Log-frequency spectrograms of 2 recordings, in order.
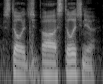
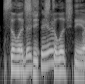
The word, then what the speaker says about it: Stolichnaya: How do you pronounce Stoli the correct way? – Stolichnaya. – Stolichnaya. – I almost said it like you.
